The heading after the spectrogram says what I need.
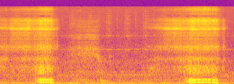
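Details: Sleeping mother snoring in a home ASMR recording: two rough, vibrating in-breath snores about three seconds apart over a steady low room hum; ordinary snoring.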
